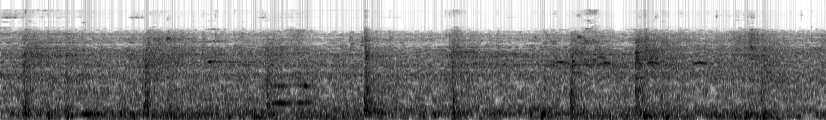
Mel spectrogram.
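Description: LHB passenger coaches of an express train rolling past close by: a steady rumble of wheels on rail, broken by irregular sharp clacks as the wheels cross rail joints, with a few brief high wheel squeals.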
